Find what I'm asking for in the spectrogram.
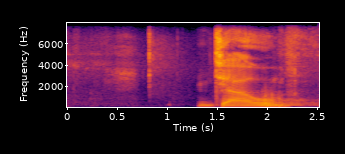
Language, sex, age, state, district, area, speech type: Hindi, male, 18-30, Uttar Pradesh, Jaunpur, urban, read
